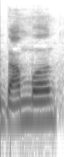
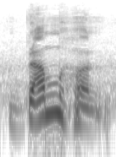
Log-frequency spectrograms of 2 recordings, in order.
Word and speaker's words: ব্রাহ্মণ: ব্রাহ্মণ দীক্ষা নিছি, আমি ব্রাহ্মণ, চানি কানি চপা পানি ব্রহ্ম বলে ফেলি। হ্যাঁ এই উচ্চারণগুলি কীভাবে হবে দেখুন। ব্রাহ্মণ, ব্রাহ্মণ, ব্রাহ্মণ হবে, ব্রাহ্মণ নট।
